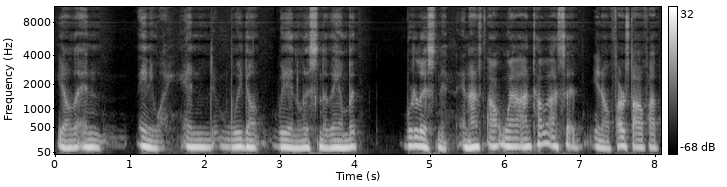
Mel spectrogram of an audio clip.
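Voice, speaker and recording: A man's voice: medium pitch, steady tone, moderate pace, vocal fry, mellow. Rambling man telling stories. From North Georgia. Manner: rambling, restarts often, acts out quoted dialogue. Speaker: minister, interview guest. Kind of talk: casual storytelling.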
